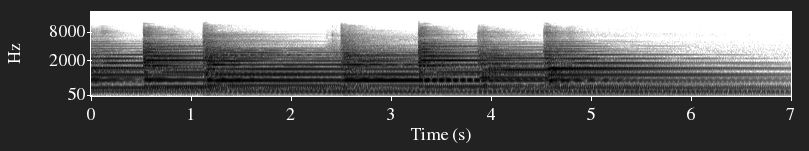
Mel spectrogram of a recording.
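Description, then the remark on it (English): The Big Ben clock-tower bells chime a melody of about six deep, resonant strikes, each ringing on and overlapping the next before the sound slowly fades. No voices are heard. “Now, what I want is the Big Ben.”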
